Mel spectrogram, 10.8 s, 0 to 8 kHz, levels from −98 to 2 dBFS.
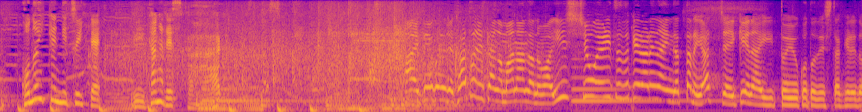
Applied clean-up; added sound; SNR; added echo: none; Acoustic guitar; 17 dB; none.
